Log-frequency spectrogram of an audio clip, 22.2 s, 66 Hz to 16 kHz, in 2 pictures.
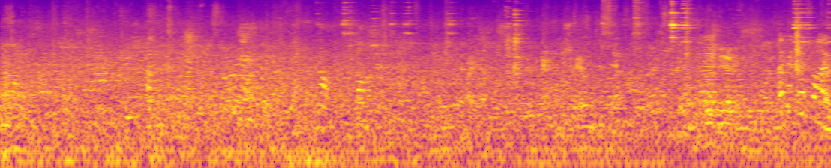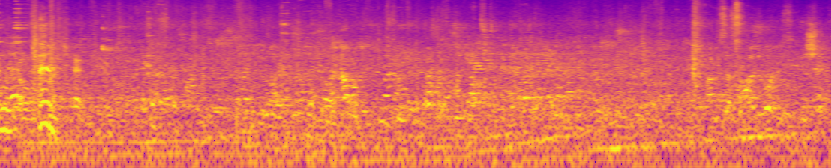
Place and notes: cosmopolitan atmosphere, street cafes and tasteful restaurants
Captation ZOOM H6
Gipuzkoa, Euskadi, España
